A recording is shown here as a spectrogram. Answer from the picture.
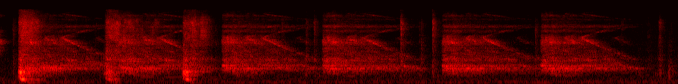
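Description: Electronic firing sound effects from a light-up toy blaster: a series of zaps about once a second, each starting sharply and sweeping down in pitch.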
